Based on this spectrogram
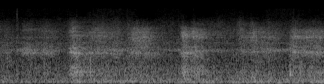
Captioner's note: heavy breathing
